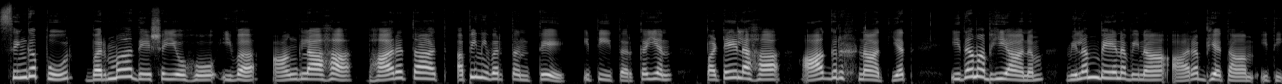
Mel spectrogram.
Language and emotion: Sanskrit, neutral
